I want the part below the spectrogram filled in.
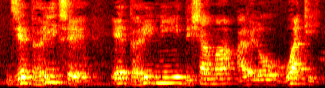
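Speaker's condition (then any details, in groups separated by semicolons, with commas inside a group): No condition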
